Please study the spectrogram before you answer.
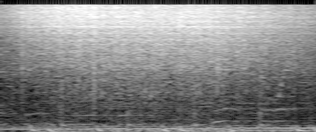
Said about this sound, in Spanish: Ha llegado el momento de cambiar la actitud. Dejar los inconvenientes de los últimos días atrás y buscar cualquier pretexto para encender el carbón, echar la carne al asador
